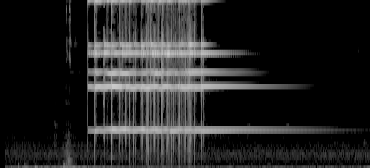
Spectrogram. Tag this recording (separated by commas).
Bell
